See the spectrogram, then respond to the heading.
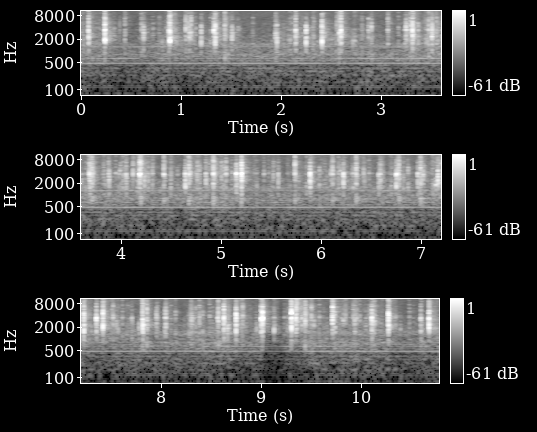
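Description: Thumbs tap the buttons and fingers work the triggers of a white handheld plastic gamepad with a hollow shell. This produces a rapid, irregular stream of short, bright plastic clicks with almost no ring. A faint steady hum sits underneath throughout.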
